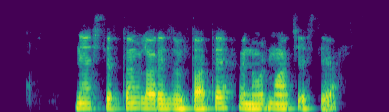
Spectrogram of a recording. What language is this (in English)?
Romanian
